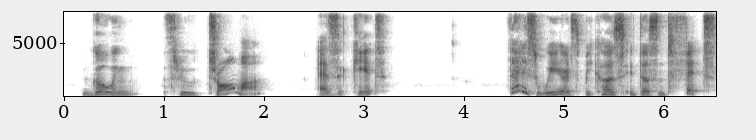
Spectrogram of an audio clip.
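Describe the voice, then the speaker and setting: Over a very clean recording with a silent background, a woman talks at a medium pitch with lively intonation. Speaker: podcast host and writer. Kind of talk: solo podcast monologue.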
